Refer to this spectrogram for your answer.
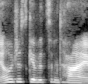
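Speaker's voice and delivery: mock condescending tone. Retelling what doctors told them: imitating condescending doctors. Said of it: "it felt very condescendingly telling me".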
